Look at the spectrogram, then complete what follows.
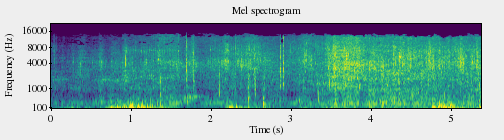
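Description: Mountain bike rolling down a dirt trail: a low rumble of tyres on dirt with scattered knocks and rattles from the bike over bumps. Wind buffets the microphone, and it all grows louder near the end as the bike picks up speed.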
